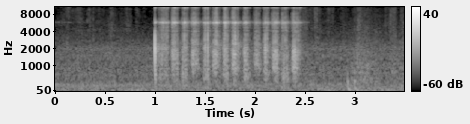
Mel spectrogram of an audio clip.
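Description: A stone scrapes rapidly along the edge of a glassy rock.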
